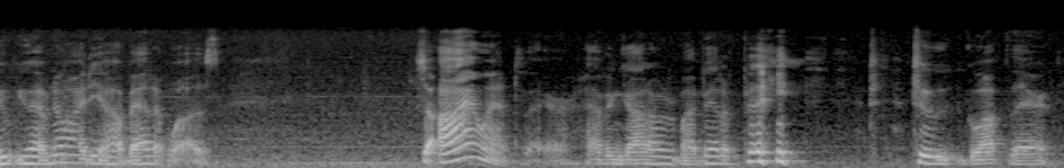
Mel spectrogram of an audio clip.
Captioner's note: laughter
